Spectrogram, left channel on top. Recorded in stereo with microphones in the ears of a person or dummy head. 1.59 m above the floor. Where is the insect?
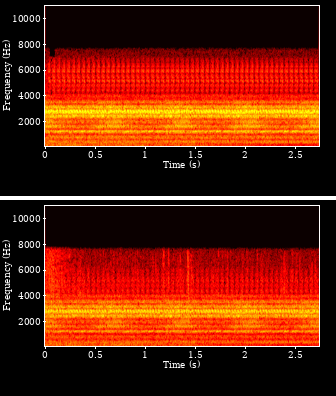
40° left (ahead or behind).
